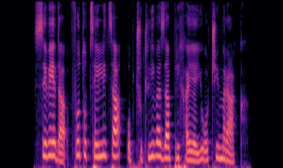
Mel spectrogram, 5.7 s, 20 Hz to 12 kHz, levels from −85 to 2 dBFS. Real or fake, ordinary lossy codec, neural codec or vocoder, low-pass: real; none; none; none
